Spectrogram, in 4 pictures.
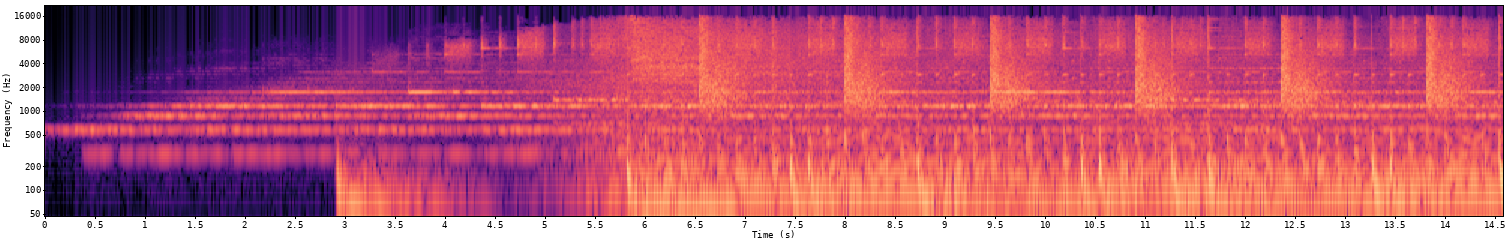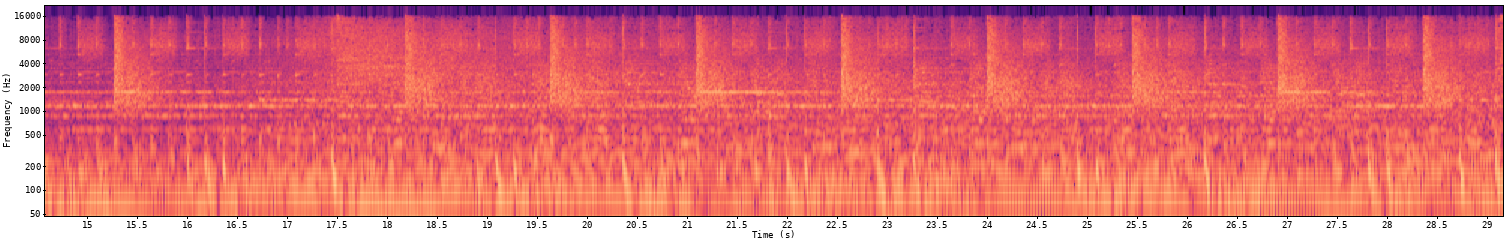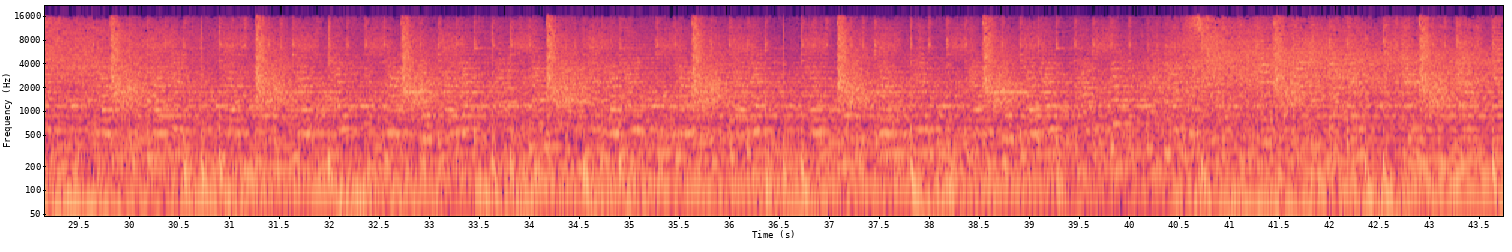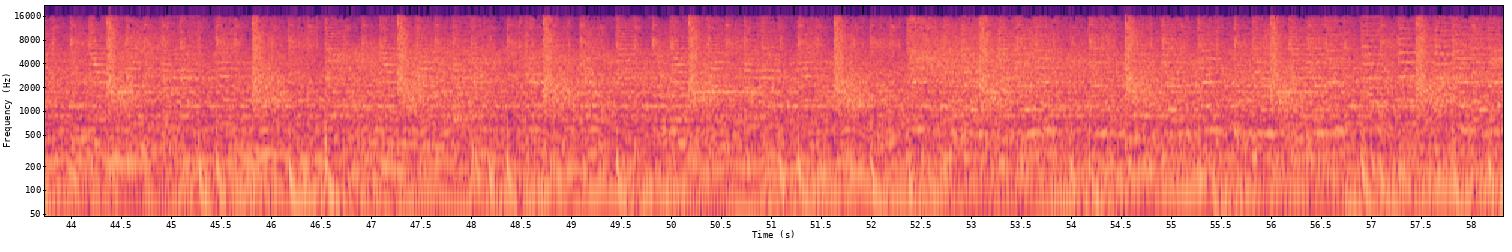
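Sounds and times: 
epic hip hop music: 1.2 - 58.3.

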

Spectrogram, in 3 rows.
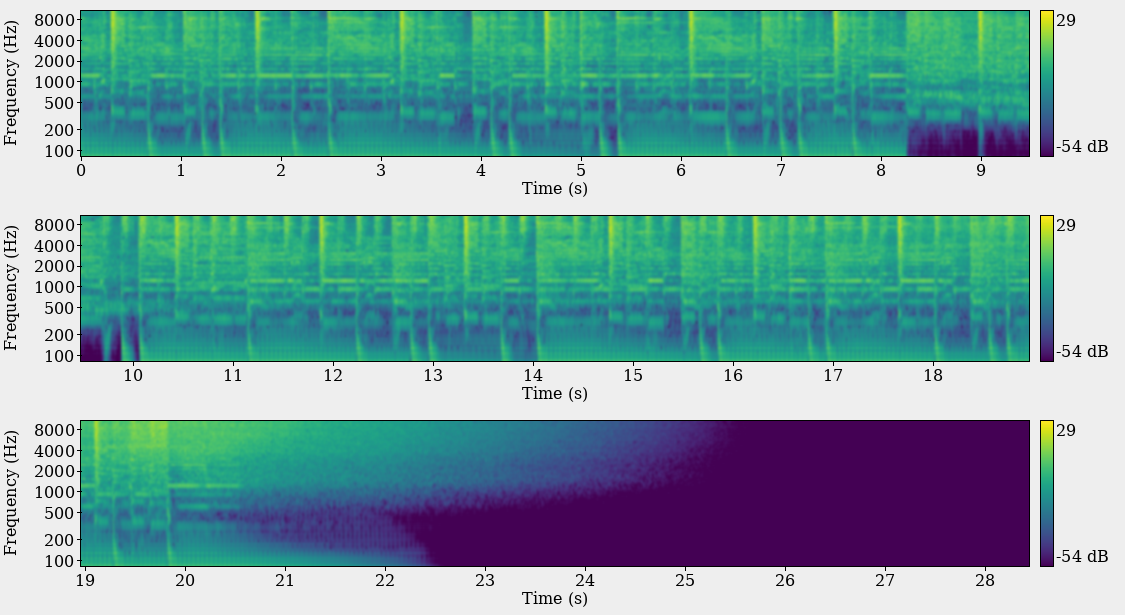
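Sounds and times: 
ethnic trap music: 0.0 - 22.6.

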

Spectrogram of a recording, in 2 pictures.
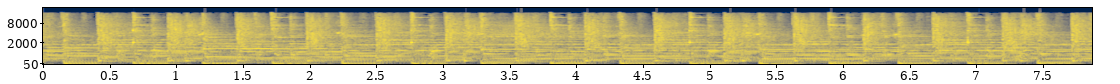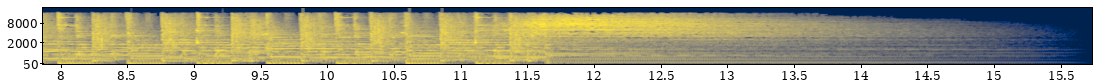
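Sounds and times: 
fun beat: 0.0 - 12.5.

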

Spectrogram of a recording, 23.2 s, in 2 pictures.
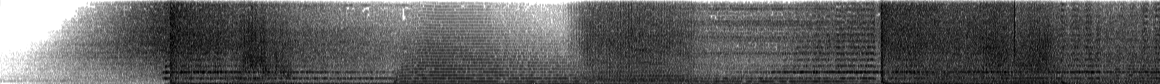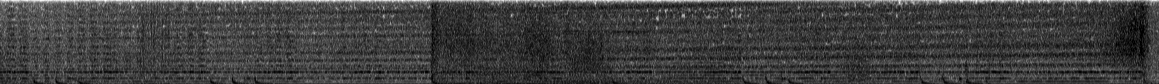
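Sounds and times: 
action horror trailer music: 0.2 - 23.1.

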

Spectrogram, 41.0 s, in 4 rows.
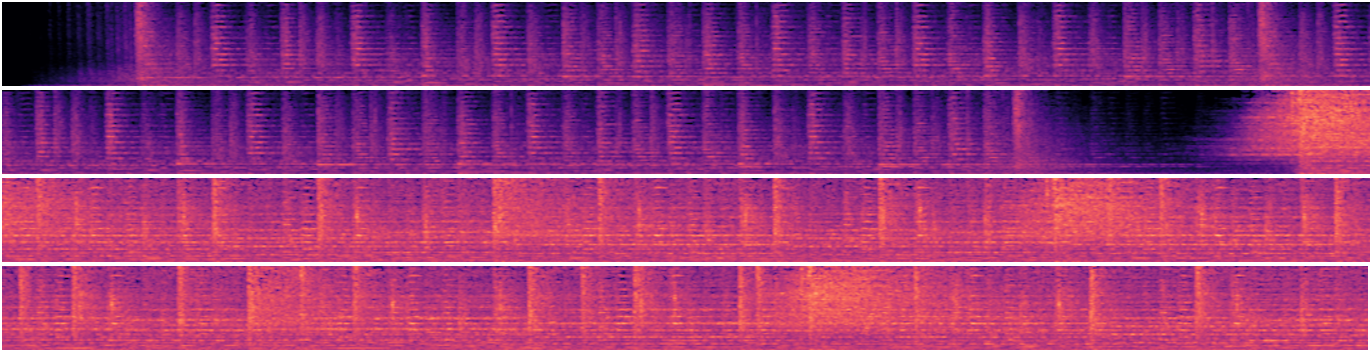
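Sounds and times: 
inspirational cinematic music: 0.2 - 41.0.

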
